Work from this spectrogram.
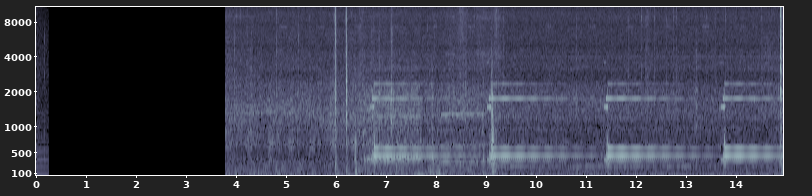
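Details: BMW chime/welcome tone after the muffled speaker was replaced with a new one: clean, clear chime tones repeat about every two and a half seconds with no muffling; the speaker now sounds healthy.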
